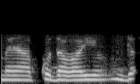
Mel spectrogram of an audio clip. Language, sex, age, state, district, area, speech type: Urdu, female, 18-30, Jammu and Kashmir, Srinagar, urban, conversation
